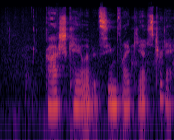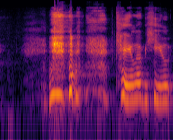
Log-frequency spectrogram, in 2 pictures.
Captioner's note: laughter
